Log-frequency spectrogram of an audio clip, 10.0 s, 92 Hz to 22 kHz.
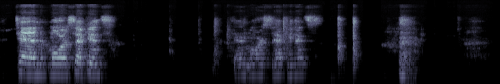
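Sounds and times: faint breath: 9.2 - 9.9.

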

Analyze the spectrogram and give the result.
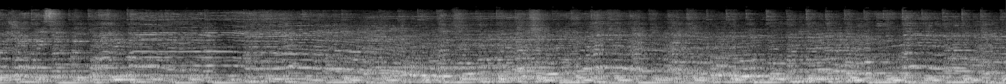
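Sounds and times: woman singing into microphone: 0.0 - 5.7
folk dance music: 0.0 - 10.0.

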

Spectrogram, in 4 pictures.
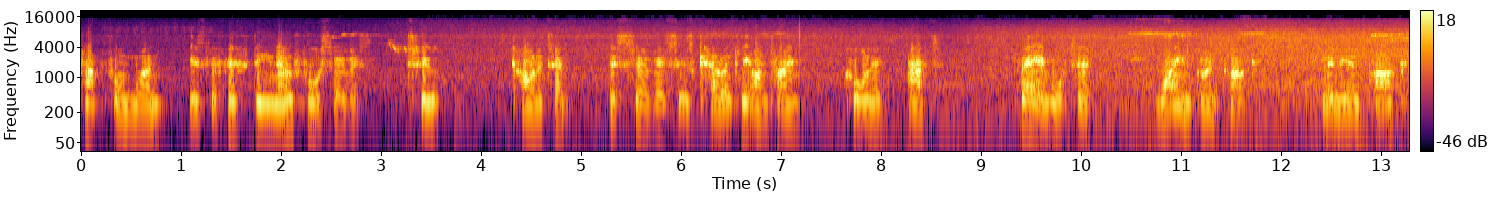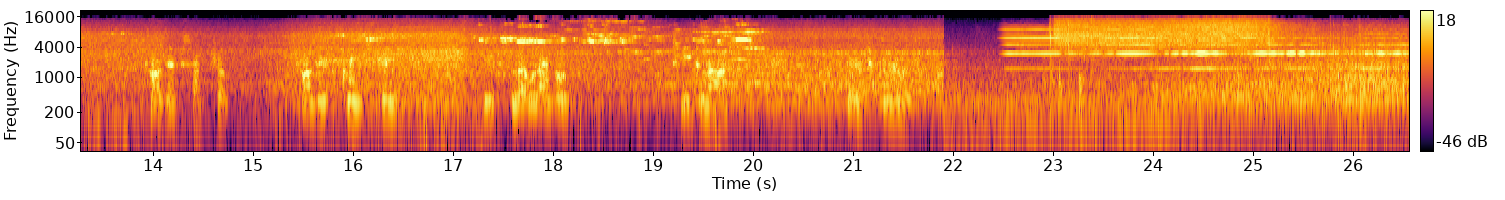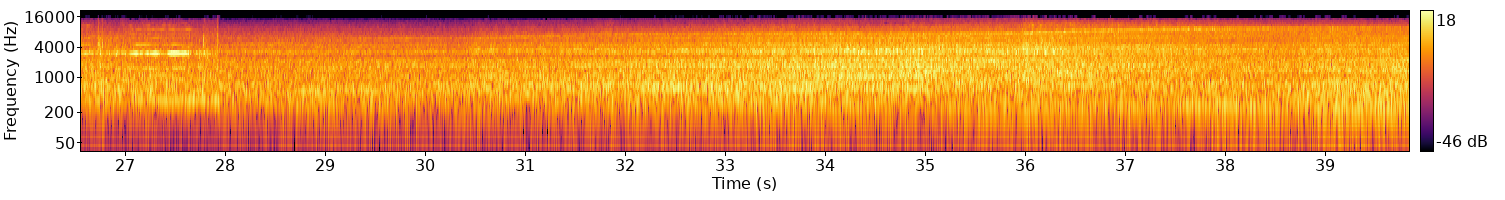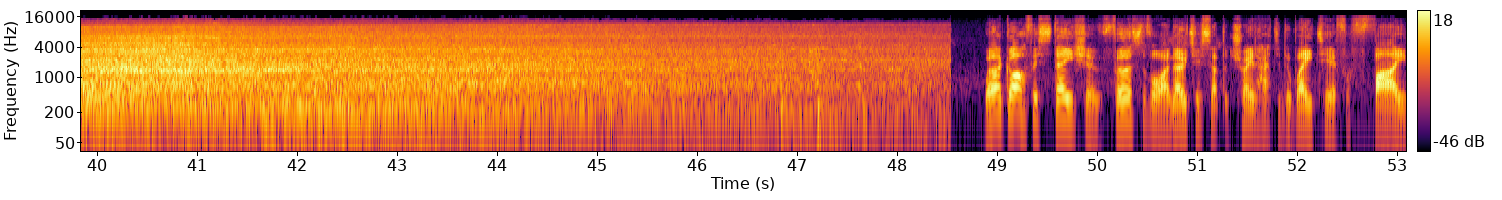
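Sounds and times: diesel train engines whining: 0.0 - 48.8
door warning tones: 21.6 - 28.0.

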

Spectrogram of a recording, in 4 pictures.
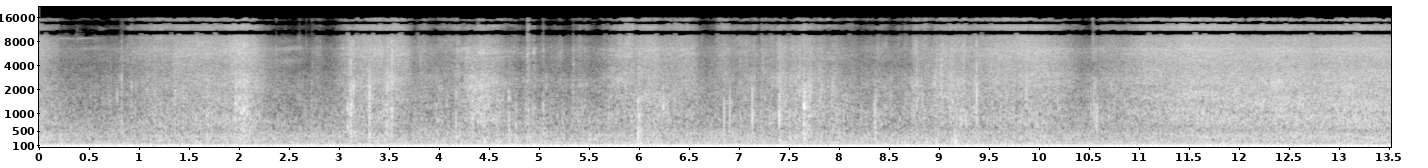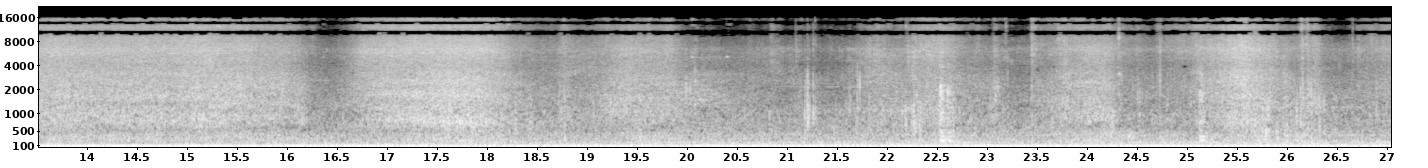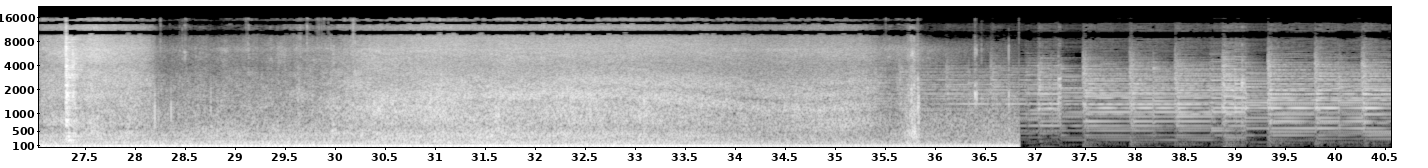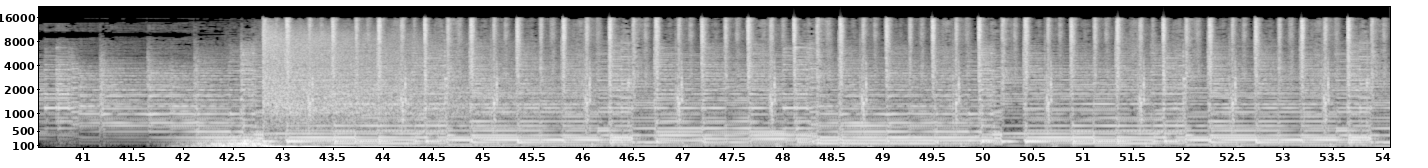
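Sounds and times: tarp dragging over gravel: 0.0 - 20.9, 21.6 - 28.4, 29.4 - 35.9
idling diesel truck engine: 0.0 - 36.8.

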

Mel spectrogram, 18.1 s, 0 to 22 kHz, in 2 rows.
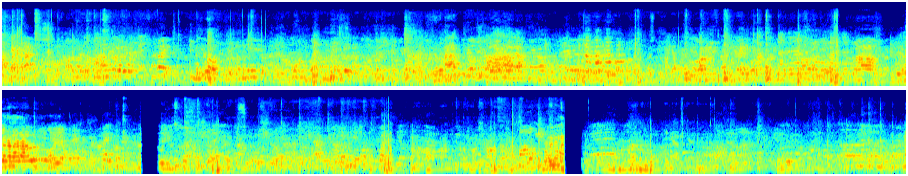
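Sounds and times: students chattering: 0.0 - 18.0.

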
